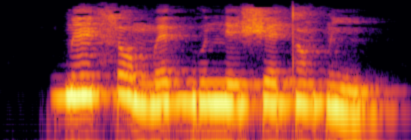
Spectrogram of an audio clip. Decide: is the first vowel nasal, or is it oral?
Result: nasal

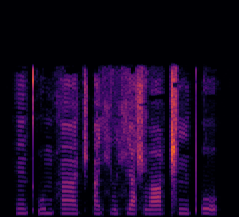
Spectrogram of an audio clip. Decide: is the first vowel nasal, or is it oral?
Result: nasal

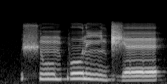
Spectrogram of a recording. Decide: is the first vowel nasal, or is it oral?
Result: nasal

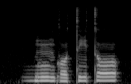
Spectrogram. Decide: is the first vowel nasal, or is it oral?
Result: nasal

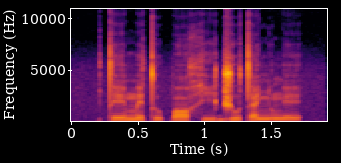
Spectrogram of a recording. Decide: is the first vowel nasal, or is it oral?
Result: oral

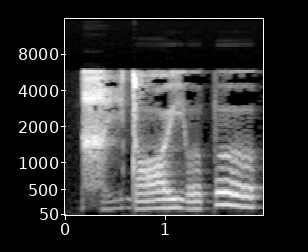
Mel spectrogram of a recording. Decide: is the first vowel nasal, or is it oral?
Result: oral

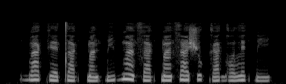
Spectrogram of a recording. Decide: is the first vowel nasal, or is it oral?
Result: oral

